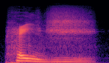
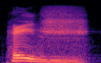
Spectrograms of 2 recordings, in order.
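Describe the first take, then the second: The two takes are said the same way.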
